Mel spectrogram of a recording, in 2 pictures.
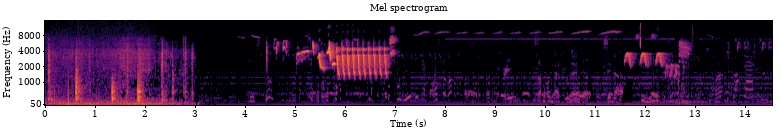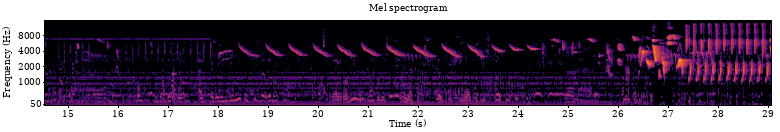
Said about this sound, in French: Alors, vous entendez le rossignol toscan? Ouais. C'est un rossignol toscan.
